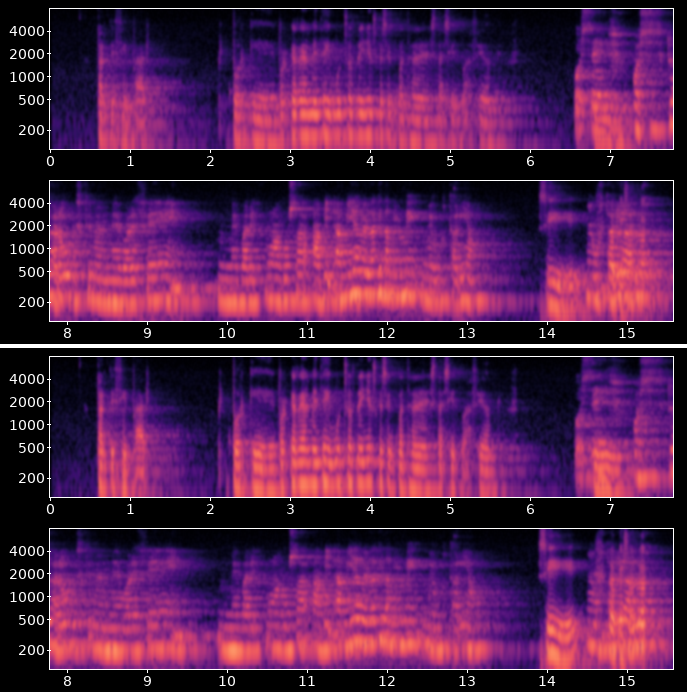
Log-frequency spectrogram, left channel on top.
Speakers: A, on the right; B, on the left.
A: participar, porque, porque realmente hay muchos niños que se encuentran en esta situación
B: Pues,
A: y,
B: eh, pues claro, es que me, me parece, me parece una cosa. A mí, a mí la verdad que también me, me gustaría.
A: Sí,
B: Me gustaría
A: lo que son
B: eso,
A: los,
